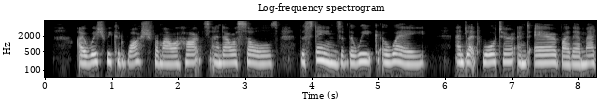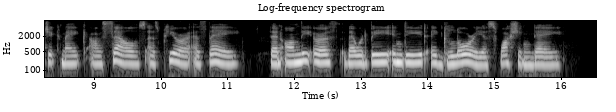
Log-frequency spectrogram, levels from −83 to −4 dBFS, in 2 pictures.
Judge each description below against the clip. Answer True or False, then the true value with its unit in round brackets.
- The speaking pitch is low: False (190 Hz)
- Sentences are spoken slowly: False (155 wpm)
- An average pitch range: False (2.3 semitones)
